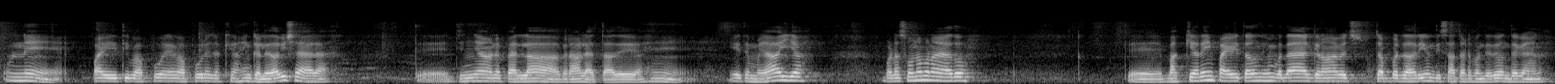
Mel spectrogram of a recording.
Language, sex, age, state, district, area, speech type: Dogri, male, 18-30, Jammu and Kashmir, Reasi, rural, spontaneous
